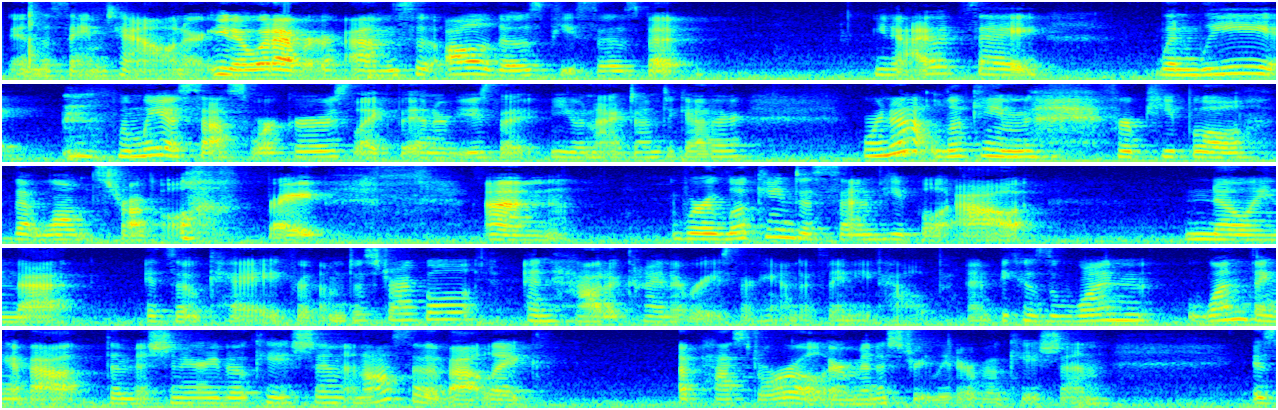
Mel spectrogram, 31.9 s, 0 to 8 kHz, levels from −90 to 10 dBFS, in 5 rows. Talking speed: 170 wpm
